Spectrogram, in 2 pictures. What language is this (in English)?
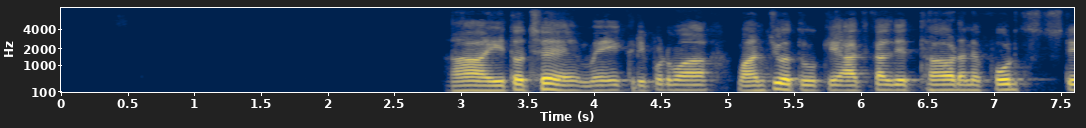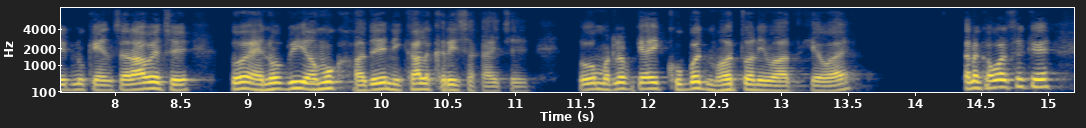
Gujarati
